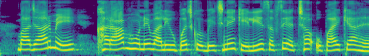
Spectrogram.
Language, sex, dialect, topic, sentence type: Hindi, female, Hindustani Malvi Khadi Boli, agriculture, statement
